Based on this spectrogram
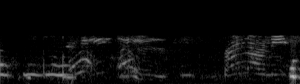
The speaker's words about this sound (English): I see the kitty in the background.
